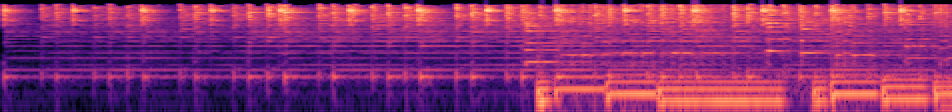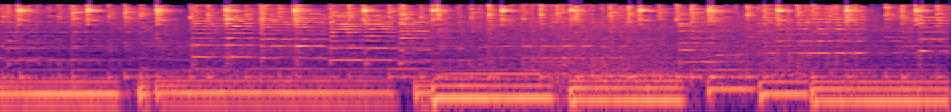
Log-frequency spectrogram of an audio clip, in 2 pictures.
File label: Love Bgm Ringtone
